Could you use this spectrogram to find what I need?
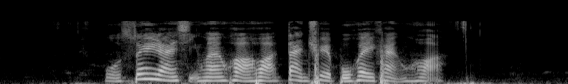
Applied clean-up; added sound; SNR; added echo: none; none; none; none.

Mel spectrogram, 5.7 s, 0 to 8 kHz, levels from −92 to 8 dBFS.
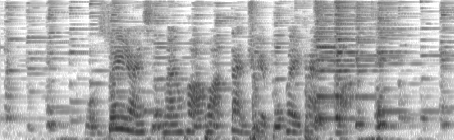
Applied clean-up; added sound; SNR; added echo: classical method WPE with log-MMSE.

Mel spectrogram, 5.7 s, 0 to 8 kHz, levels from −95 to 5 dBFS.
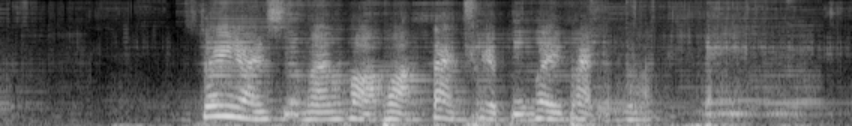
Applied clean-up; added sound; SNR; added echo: neural separator model SepFormer DNS4.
